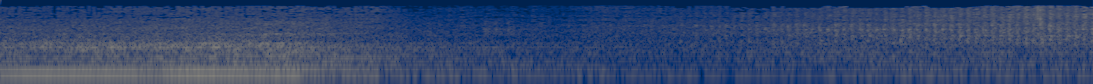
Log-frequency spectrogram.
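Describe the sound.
A taxi's engine runs with a low, rumbling idle. It is louder for the first second and a half, then settles into a softer, steady drone.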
